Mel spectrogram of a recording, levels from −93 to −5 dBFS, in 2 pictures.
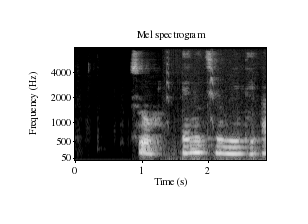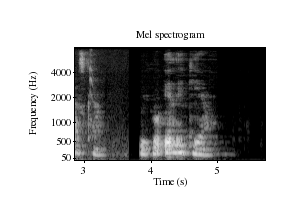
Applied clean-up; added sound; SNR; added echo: neural separator model SepFormer DNS4.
